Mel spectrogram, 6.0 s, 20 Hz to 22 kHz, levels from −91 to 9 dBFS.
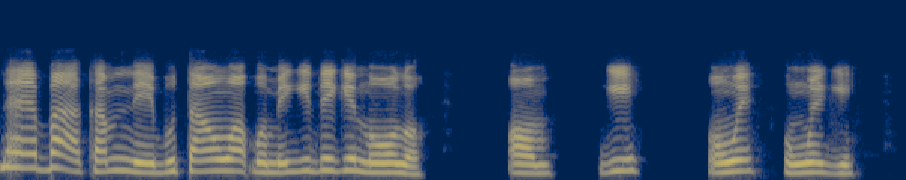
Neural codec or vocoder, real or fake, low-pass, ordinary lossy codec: none; real; 7.2 kHz; Opus, 24 kbps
